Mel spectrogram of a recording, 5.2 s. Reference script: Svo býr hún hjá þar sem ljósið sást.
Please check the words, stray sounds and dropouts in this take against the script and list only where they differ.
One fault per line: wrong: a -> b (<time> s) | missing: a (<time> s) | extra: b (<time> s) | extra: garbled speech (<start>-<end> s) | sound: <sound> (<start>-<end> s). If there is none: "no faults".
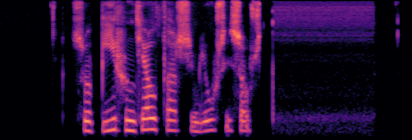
no faults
